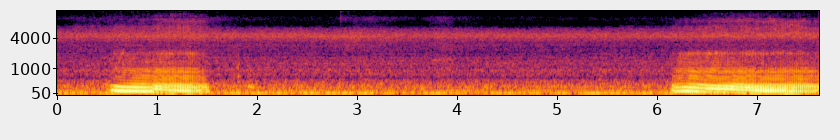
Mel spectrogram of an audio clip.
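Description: Two loud, low, rattling snores on the in-breath, about five seconds apart, with quiet breathing between: ordinary snoring.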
